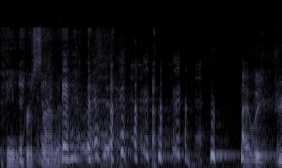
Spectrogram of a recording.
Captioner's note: board members laugh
